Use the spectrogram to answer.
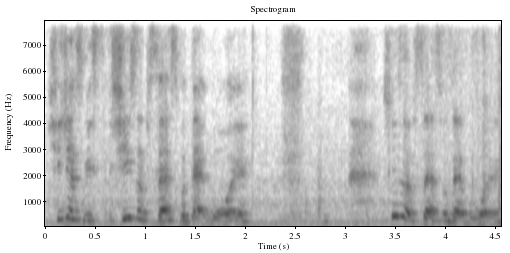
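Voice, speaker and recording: A woman's voice: on the high side, big pitch swings, takes it slowly, noisy background. A young woman streaming live, chatting casually with her viewers, laughing often and reading out chat messages.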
